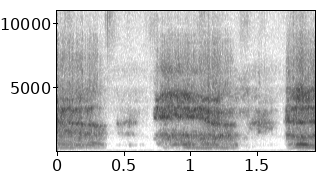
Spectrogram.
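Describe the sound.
A voice imitates heavy breathing, as though someone walking about were panting: a few long, breathy, hissing exhalations separated by short silent gaps, fairly loud and heard alone.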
